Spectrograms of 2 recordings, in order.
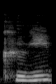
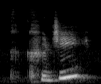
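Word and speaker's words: Coogee: here I was saying Coogi Beach because it's spelled c-o-o-g-e-e so I'd be like oh that's cookie Beach turns out it's kuji so you go to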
